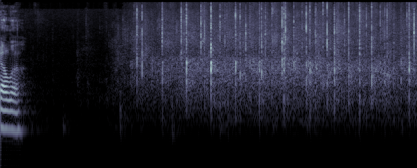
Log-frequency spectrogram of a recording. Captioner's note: audience applauding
